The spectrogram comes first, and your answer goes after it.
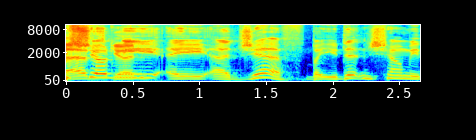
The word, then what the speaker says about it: GIF: said GIF. That is the proper pronunciation.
